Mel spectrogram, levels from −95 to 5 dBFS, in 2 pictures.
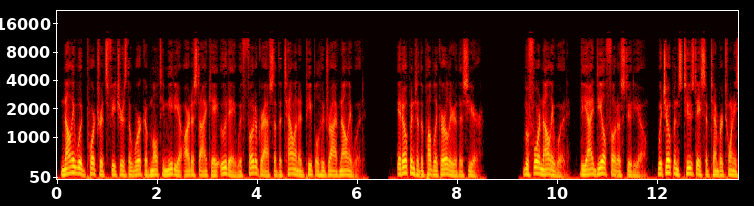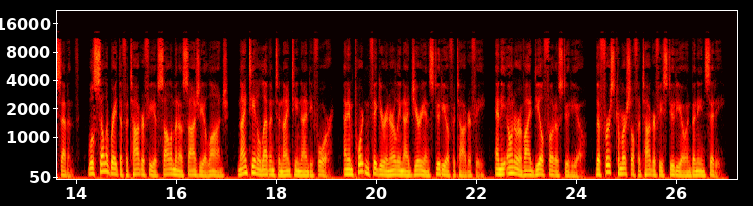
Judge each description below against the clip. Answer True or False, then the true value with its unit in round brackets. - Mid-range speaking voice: False (100 Hz)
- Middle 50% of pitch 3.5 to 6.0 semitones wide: True (4.4 semitones)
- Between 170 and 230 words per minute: False (160 wpm)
